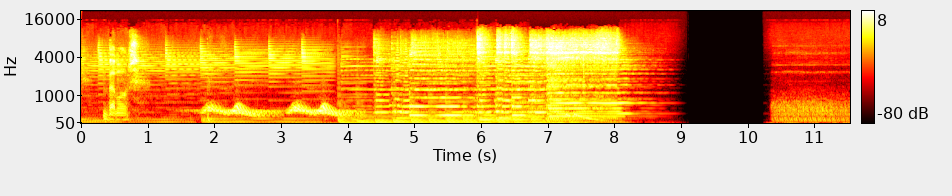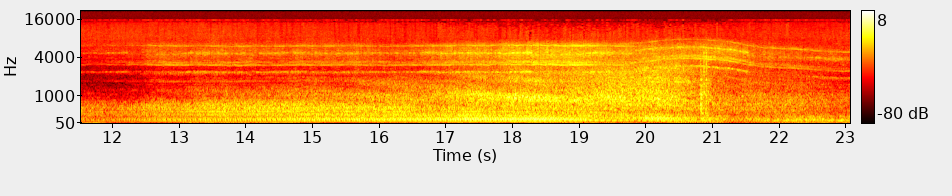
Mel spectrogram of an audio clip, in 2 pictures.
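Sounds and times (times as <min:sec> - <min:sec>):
car engine approaching and stopping: 0:01.2 - 0:07.0, 0:10.3 - 0:23.0.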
